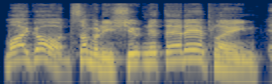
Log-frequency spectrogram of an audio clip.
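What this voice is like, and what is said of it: Botched British accent, New York-tinged. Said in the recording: “You didn't even use a British accent ... Was that a British accent? ... Yeah, but I was still in the New York one, so I kind of fucked it up.”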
